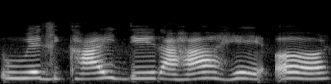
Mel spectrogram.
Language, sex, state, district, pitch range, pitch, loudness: Hindi, female, Bihar, Bhagalpur, 255-285 Hz, 275 Hz, -15 LUFS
